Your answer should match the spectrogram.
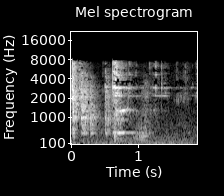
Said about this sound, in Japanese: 今、氷の音が聞こえますね。 はい、聞こえますね。 ごめんなさい、僕です。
